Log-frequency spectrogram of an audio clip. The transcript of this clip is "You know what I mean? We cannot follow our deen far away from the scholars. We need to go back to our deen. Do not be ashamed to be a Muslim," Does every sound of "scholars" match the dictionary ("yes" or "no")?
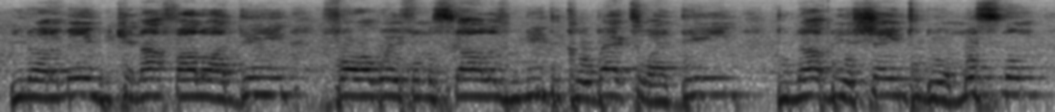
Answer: yes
